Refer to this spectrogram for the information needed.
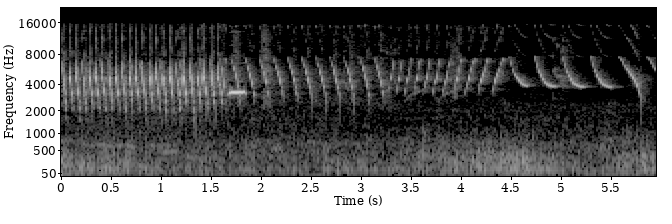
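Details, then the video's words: Canary song used for training canaries: a fast buzzy trill around high pitch, then a brief pure whistle and a run of rapid down-swept notes accelerating into repeated rising-falling chirps. "Most powerful song for training Canary"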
